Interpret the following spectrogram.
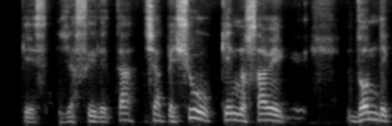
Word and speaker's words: Yacyretá: Nosotros decimos Iguazú, pero la pronunciación es Iguazú. O Yacyretá, que es Yacyretá.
